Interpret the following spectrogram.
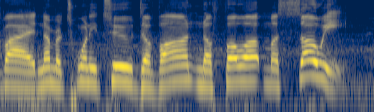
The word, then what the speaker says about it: Misoe: Great coverage by number 22 Devon Nafoa Misoe. Misoe. How do you say that name twice, Bo? Yeah, Misoi. Misoi with the dive like Superman dive right there.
